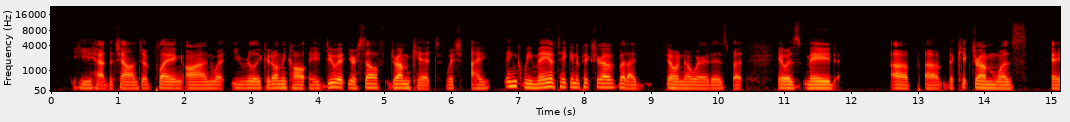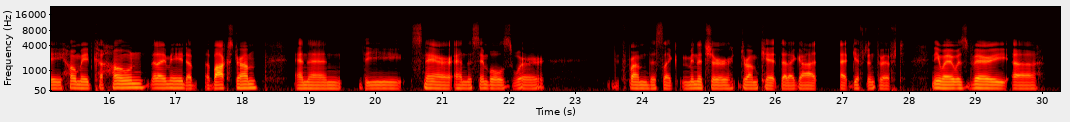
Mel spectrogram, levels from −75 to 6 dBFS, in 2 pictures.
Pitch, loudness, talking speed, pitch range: 125 Hz, -31 LUFS, 160 wpm, 120-135 Hz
